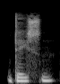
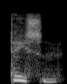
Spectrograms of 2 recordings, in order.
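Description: First: Higher, questioning call of a name; concerned, lifted in pitch. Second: Soothing call of a name, higher and falling; tender. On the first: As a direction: ask it with gentle worry. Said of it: "she said, concerned". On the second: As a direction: say the name with gentle sympathy. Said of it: "the Chalain returned tenderly". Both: A narrator's reading.

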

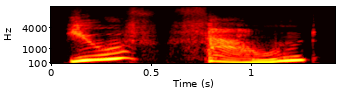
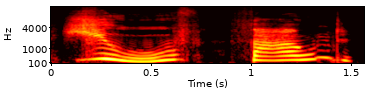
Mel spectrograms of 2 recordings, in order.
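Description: First: Higher, indignant rise; shrill. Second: Shriller repeat. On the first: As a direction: Umbridge shocked and shrill. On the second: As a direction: shriek it in disbelief. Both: A narrator's reading. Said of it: "said Umbridge shrilly".

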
